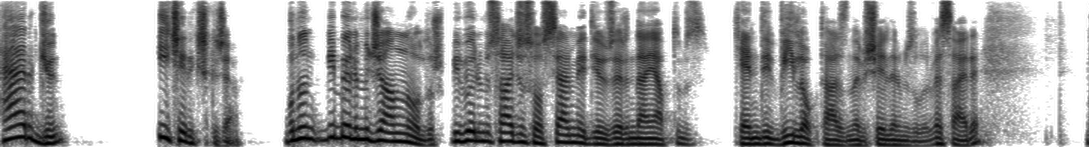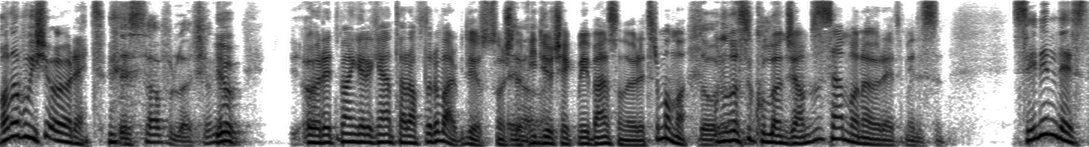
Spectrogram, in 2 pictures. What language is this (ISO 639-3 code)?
tur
